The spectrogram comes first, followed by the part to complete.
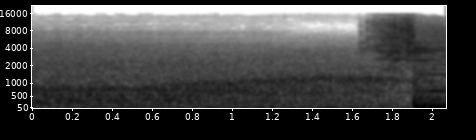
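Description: A low, steady rumbling drone from a dramatic background score, with a few faint held tones. Near the end a rising whoosh swells up as the music comes in.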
